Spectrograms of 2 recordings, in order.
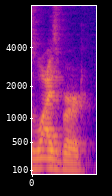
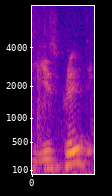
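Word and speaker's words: Ysbryd: If you want to pronounce it in native Welsh, it's Yizbrid.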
